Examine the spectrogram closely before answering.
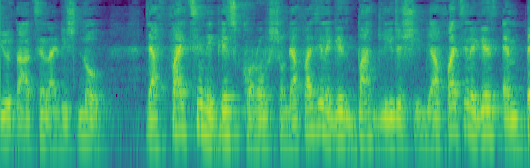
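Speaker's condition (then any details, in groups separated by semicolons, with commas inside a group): No condition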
